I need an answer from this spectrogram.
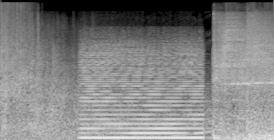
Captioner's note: horn blares; rock music starts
